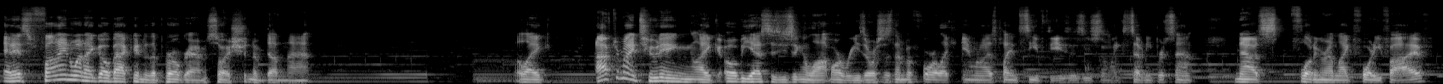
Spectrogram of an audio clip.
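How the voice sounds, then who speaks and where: A man giving casual live game stream commentary in a rambling, halting, mildly griping way. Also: lowish voice, animated, fairly bright tone, faint music behind.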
